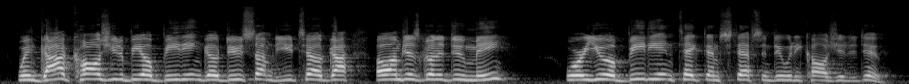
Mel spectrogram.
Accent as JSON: {"language": "English", "country": "United States", "said": "being an American Christian"}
